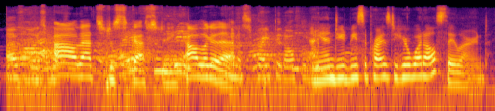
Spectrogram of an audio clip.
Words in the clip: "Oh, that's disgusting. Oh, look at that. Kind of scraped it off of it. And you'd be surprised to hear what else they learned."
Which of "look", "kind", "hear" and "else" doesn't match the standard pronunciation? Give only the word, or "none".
kind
